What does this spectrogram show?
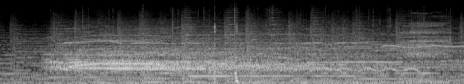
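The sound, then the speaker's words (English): A crowd cheers and claps steadily for several seconds as a show's permanent guest host is introduced, a dense roar of voices with whoops rising over a continuous wash of applause. “A round of applause for the most interesting man in the world”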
